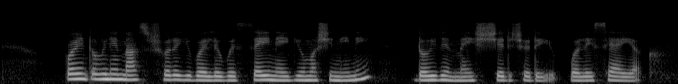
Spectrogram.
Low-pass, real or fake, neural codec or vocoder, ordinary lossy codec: 7.2 kHz; fake; codec, 16 kHz, 0.2 kbps, FocalCodec; none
